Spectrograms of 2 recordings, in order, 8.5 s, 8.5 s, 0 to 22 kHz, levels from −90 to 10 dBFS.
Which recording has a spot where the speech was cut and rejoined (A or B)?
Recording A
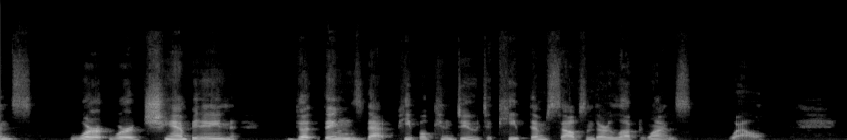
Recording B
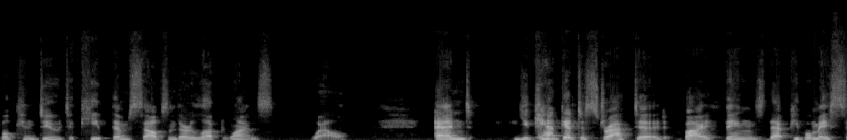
A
